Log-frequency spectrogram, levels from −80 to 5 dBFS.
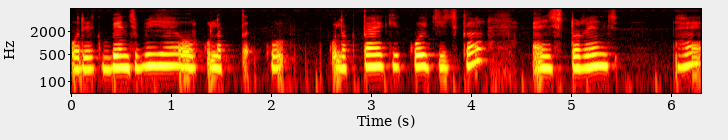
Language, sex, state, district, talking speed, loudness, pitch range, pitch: Hindi, female, Bihar, Darbhanga, 115 wpm, -17 LUFS, 225-255 Hz, 240 Hz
